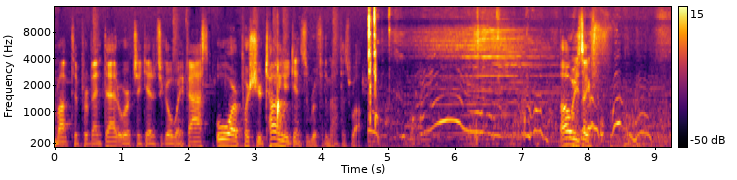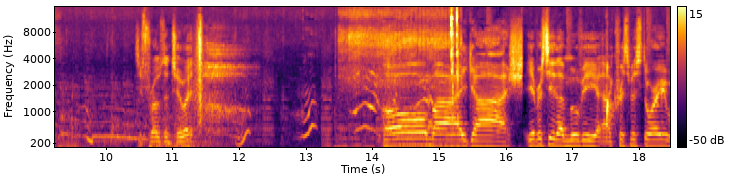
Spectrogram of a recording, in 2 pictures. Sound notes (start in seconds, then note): 4.7 click; 11.4 gasps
